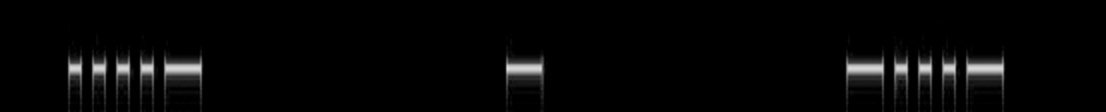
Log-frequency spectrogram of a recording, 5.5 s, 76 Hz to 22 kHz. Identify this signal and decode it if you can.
Morse code, heard as a keyed tone, about 20 wpm, spaced as for 5 wpm, 700 Hz. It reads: 4T<BT>
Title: 236 Lesson 38e - Letter q - Three Characters 20wpm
